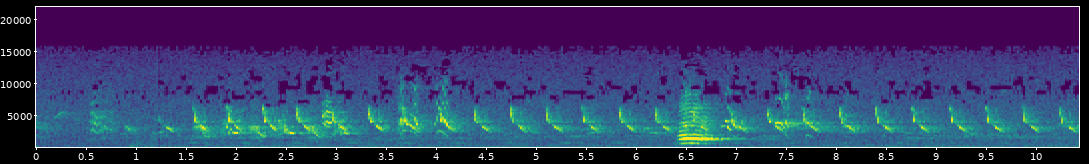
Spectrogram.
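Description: An Indian peacock gives one short, loud call about six and a half seconds in. Behind it another bird keeps up a quick series of high, falling chirps, about three a second.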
